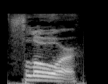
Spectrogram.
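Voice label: "floor", American English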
